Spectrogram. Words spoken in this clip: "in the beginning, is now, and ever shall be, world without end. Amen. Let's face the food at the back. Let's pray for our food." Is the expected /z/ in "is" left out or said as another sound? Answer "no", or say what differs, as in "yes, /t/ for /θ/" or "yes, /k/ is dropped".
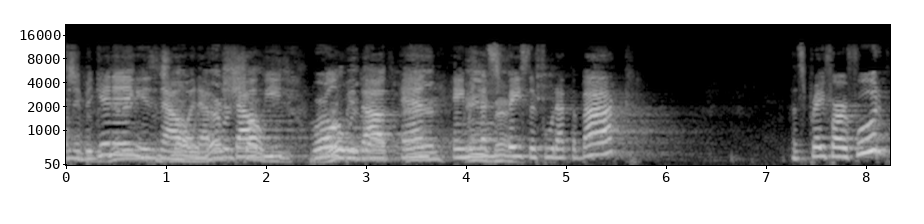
no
